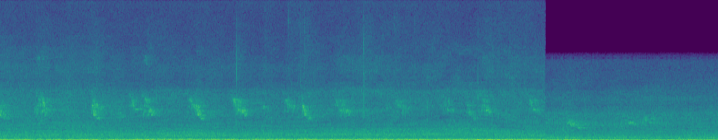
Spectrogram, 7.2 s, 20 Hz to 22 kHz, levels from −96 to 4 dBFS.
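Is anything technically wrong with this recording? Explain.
Yes. From 5.45 s to the end, a section at the wrong speed plays at 0.584x, roughly ten semitones lower, likely from a wrong clock. Pitch and pace drop together, unlike a pure pitch shift.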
